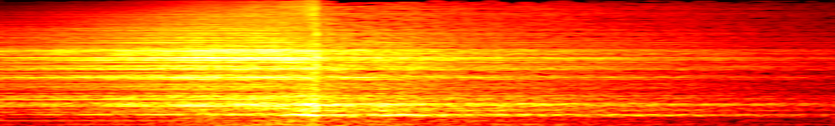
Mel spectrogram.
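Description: Short outro logo sting: a swell of cymbal-like hiss that rises to a peak about a second and a half in, over a held chord that then fades slowly away.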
